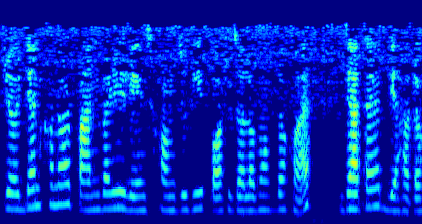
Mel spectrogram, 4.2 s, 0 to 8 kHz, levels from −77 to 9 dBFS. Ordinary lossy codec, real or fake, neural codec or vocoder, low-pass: MP3, 24 kbps; real; none; 7.2 kHz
